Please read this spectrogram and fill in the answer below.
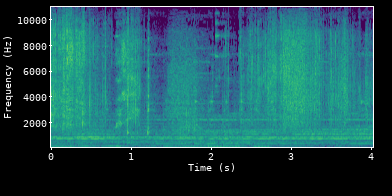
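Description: Crinkling and rustling of metallic foil gift wrap as a present is untied and opened, over background music with a sustained tone and a pulsing bass.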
